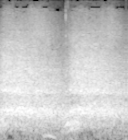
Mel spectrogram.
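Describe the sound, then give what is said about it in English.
A large wrestling arena crowd roars in a frenzy, a loud, unbroken wall of cheering and yelling that holds steady for the whole stretch with no clear individual voices. “The crowd is in a frenzy here.”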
